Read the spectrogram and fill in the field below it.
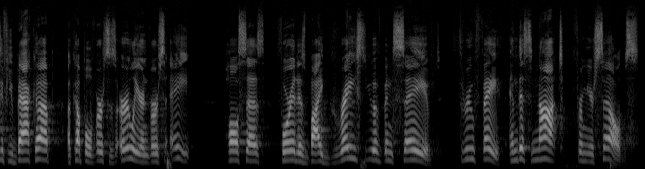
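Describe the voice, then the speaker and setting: Pastor in his thirties, high tenor; earnest, emphatic sermon delivery. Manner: earnest, emphatic preaching with slow stressed phrases.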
